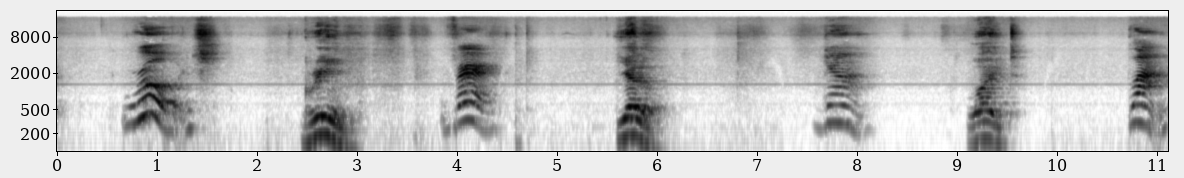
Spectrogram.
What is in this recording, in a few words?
Identifying & Speaking Colors in French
